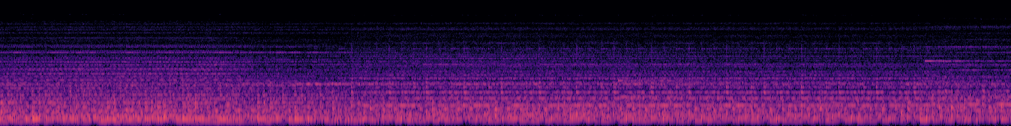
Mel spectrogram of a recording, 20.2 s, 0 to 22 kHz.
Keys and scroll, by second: 5.0 5, 5.3 Return, 13.2 ctrl+z, 13.7 ctrl+z.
